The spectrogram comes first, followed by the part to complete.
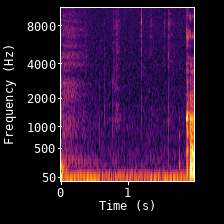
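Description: Faint, scattered clicks and taps of a stylus writing on a tablet's glass screen.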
